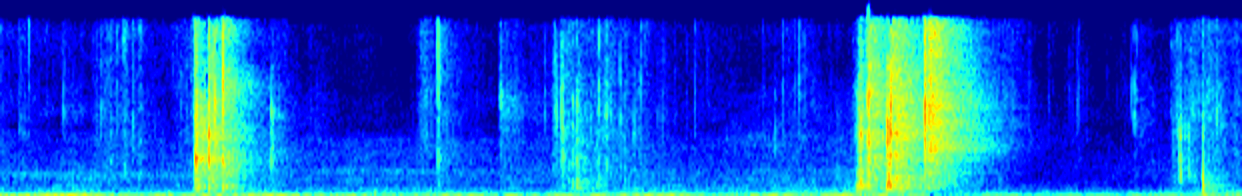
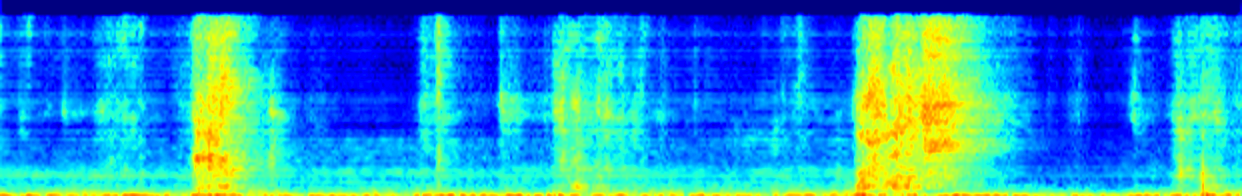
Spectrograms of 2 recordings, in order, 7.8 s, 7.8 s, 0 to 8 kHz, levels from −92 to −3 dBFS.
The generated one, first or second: second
